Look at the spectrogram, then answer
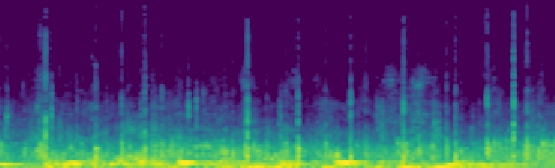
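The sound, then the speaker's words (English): A church audience gives a hand clap of praise to God, clapping steadily for several seconds, sharp hand claps scattered through a dense crowd noise, with voices calling out and shouting over the applause at a constant, fairly loud level. “Come on, somebody give Him a great hand clap of praise.”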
